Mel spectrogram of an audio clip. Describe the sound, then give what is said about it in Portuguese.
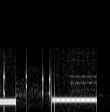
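Telephone line tones sound during a call transfer: a short steady mid-pitched tone, a few quick beeps, then a longer unbroken tone of nearly a second that cuts off abruptly. No one speaks. “Eu vou ligar de novo. Ou eu vou transferir de novo, só um instante.”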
